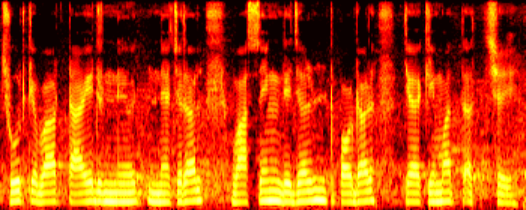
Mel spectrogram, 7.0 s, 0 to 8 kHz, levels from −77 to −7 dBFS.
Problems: background conversations at intervals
